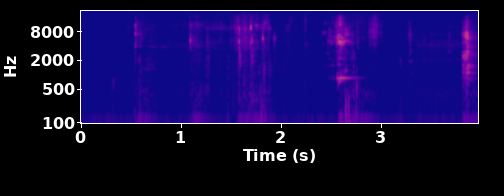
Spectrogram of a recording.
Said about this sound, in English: Drinking water because I'm talking and I'm in the zone.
